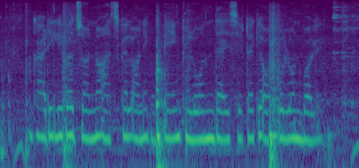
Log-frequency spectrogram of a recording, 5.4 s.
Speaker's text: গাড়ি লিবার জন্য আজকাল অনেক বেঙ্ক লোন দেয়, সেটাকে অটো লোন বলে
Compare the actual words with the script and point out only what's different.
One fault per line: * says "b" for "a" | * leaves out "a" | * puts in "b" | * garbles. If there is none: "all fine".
all fine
